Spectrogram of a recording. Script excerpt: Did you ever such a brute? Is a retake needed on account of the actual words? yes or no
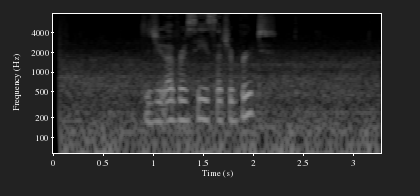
yes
